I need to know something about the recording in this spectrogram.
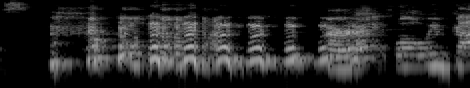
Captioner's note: person laughing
